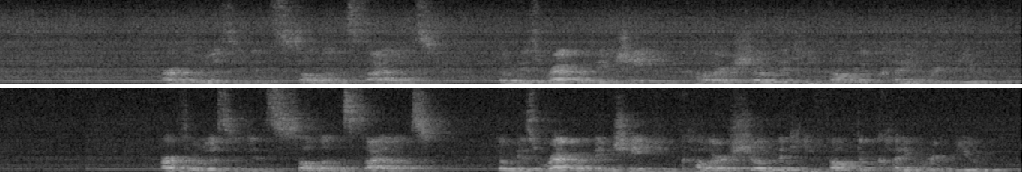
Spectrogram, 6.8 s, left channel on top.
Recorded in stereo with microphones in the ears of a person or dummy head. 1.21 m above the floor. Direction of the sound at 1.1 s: 65° right (ahead or behind).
